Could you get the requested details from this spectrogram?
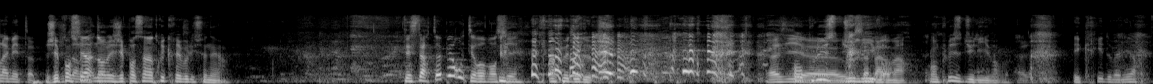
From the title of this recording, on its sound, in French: Game of Rôles en public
